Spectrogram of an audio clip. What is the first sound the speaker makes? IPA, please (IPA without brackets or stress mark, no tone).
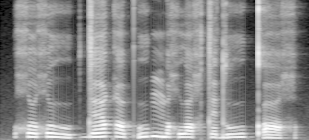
χ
